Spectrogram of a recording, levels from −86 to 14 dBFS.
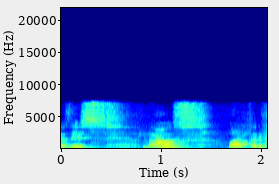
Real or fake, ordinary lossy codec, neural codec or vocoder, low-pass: fake; Opus, 64 kbps; codec, 16 kHz, 0.8 kbps, ZipCodec; 7.2 kHz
